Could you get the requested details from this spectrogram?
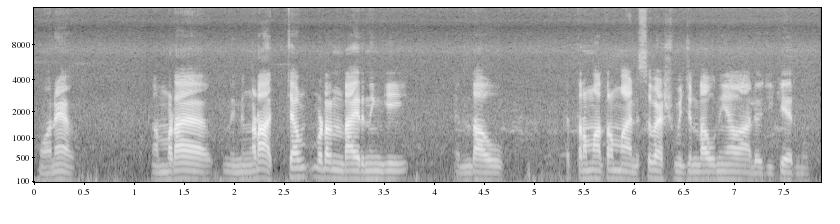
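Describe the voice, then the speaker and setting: Man putting on a grieving widowed mother, low soft lament, quick-spoken. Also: fairly even intonation, a little hiss or hum, rough recording. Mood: sorrowful.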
